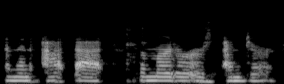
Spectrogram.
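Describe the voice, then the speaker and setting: A woman's voice: fairly low pitch, monotone, moderate pace, no echo. A woman teacher explaining a play, checking in with her students as she goes. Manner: explains and checks in with "right?" and "okay?". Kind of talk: literature lesson. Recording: tinny phone-like dry sound.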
